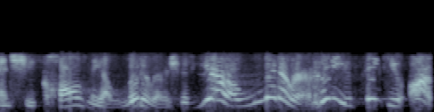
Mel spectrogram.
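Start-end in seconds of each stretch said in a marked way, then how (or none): 2.0-4.4 put-on very high, shrill, furious shrieking and screaming. Retelling how a woman called the speaker a litterer, retelling a woman screaming. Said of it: "she just starts screaming at me".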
